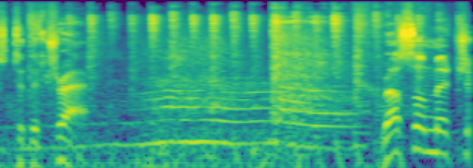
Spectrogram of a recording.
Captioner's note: engine revving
